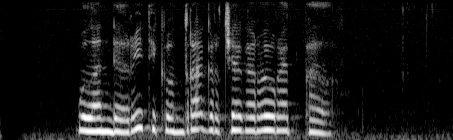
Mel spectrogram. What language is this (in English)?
Javanese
